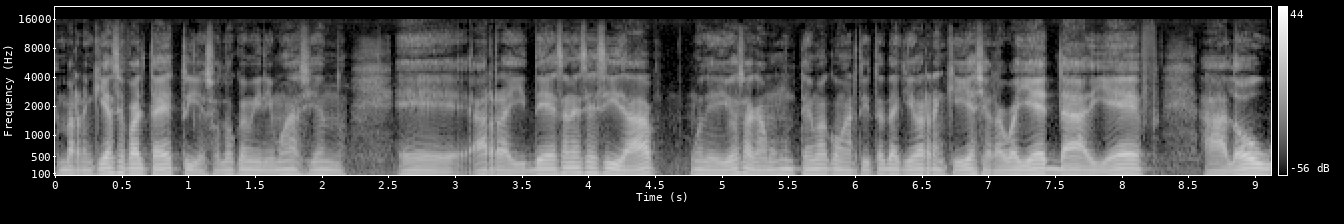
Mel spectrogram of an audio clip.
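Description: A man talks at a very fast pace in a fairly low pitch. His intonation is monotone and flat. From Colombian Caribbean coast, small town. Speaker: rapper; podcast guest. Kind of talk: interview. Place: studio. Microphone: studio mic.

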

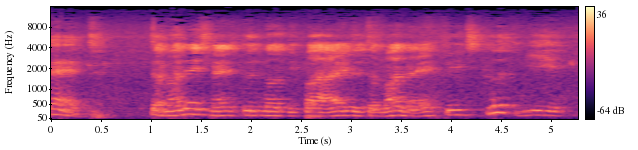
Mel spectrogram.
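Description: Fairly slow speech from a man with a Japanese accent, fairly high pitch and ordinary pitch variation, with strong room echo and light background noise. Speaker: lecturer on accounting. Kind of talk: lecture. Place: hall.

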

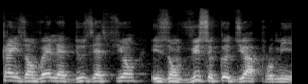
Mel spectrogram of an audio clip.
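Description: A man speaks at a very fast pace in a fairly high voice. The background is quiet. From Côte d'Ivoire. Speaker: preacher. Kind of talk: sermon. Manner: animated. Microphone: phone near.

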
